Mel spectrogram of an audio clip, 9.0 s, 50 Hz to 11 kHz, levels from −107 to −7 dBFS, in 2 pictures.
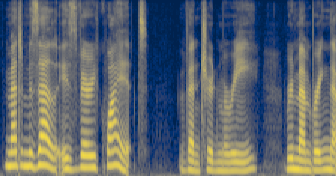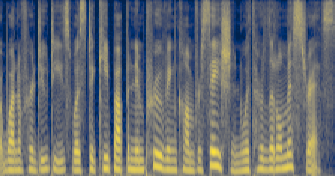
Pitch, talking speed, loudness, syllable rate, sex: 190 Hz, 155 wpm, -20 LUFS, 5.3 syllables/s, female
